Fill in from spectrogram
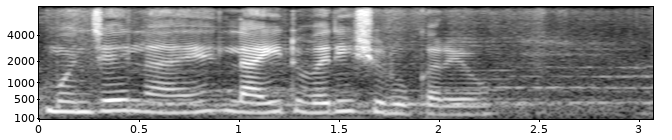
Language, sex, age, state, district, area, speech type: Sindhi, female, 30-45, Delhi, South Delhi, urban, read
